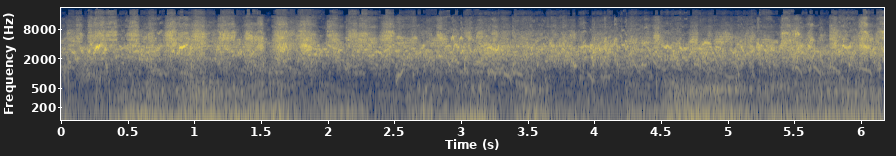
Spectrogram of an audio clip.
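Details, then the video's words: Many budgerigars chattering together: a dense, continuous wash of high, scratchy chirps and warbles with short squeaky notes, rising and falling in loudness throughout, with no pauses and no other clear sounds. "Beautiful Budgies Chirping Sound"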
